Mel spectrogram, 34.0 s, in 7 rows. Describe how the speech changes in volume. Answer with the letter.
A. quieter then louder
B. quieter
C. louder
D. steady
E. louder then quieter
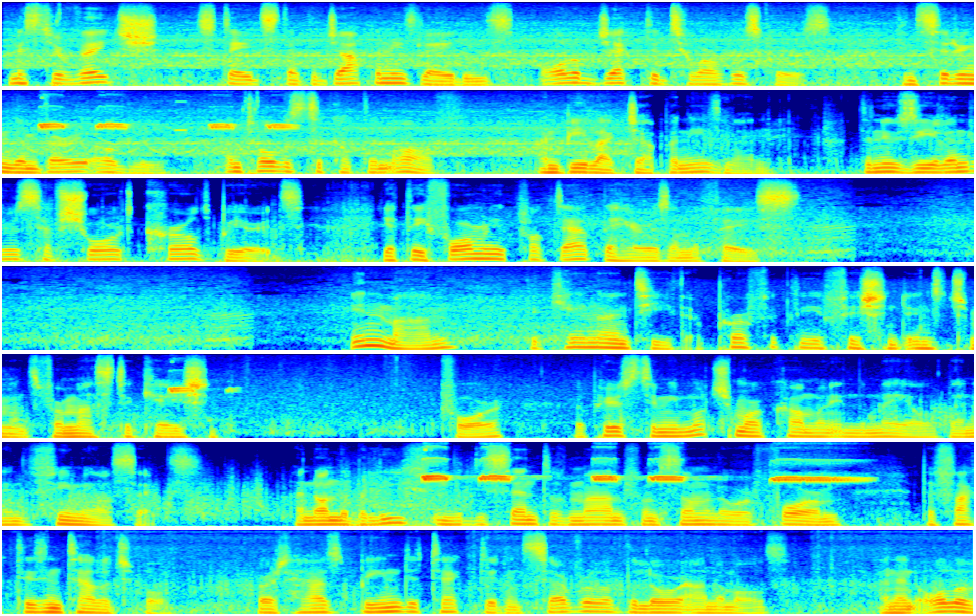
D.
